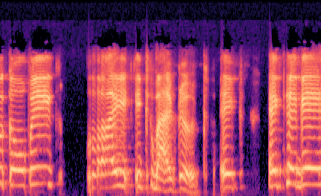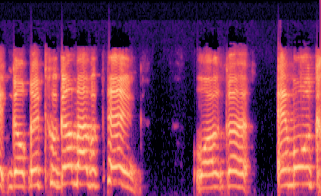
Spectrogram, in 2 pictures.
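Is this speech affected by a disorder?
Yes: cerebral palsy; from birth.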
